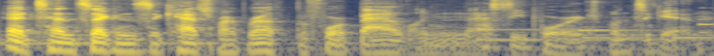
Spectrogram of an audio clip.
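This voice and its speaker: A man with a low-pitched voice hosts a game playthrough. He moves between offhand commentary and storytelling narration of on-screen text. Prominent game music plays underneath his voice. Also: fast talker, creaky. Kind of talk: casual gaming commentary and read-aloud narration.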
